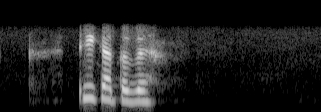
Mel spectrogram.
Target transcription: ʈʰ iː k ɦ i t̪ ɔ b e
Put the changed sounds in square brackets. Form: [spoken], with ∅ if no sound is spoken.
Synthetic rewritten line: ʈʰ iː k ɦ [a] t̪ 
